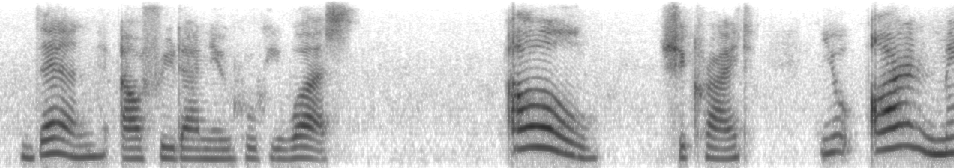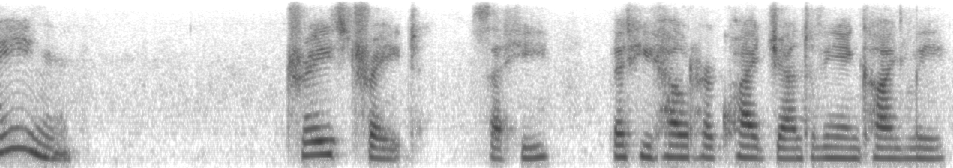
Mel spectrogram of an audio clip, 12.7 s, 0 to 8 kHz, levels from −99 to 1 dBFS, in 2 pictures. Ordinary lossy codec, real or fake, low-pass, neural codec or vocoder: Opus, 16 kbps; fake; 7.2 kHz; codec, 24 kHz, 0.9 kbps, WavTokenizer, medium speech release version 2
